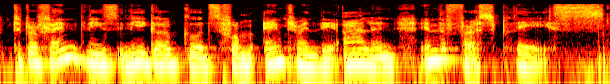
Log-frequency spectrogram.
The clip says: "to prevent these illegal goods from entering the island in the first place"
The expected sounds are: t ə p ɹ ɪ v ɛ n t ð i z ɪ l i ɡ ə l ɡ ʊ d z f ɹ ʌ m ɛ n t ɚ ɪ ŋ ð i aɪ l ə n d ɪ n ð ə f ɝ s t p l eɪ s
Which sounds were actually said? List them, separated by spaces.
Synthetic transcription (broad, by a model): t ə p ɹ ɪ v ɛ n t ð i z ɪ l i ɡ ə l ɡ ʊ d z f ɹ ʌ m ɛ n t ɚ ɪ ŋ ð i aɪ l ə n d ɪ n ð ə f ɝ s p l eɪ s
